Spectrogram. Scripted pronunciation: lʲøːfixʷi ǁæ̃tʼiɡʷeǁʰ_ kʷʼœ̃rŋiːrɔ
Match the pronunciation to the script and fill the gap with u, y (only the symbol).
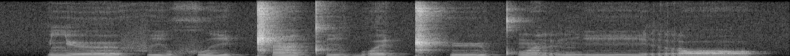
y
